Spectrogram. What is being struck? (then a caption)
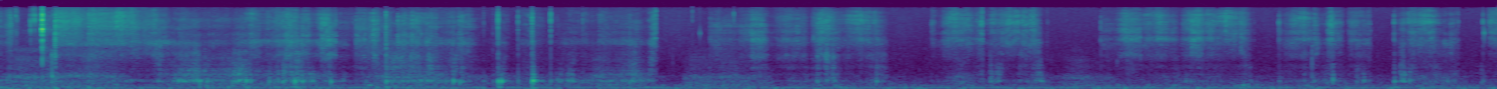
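Paperback book with glossy paper cover. Fingernails tap and scratch the glossy paper cover of a solid paperback book held upright. Quiet, crisp, high scratching and rustling is broken by a few sharp, dry taps that stop instantly.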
